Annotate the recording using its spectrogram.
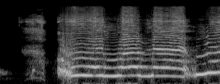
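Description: A high-pitched voice holding a long wordless note for over a second, then a second, slightly higher note.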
